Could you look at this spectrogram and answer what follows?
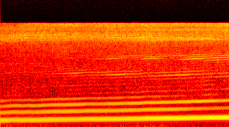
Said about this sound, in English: Electric engine gaining speed. So now, what sort of engine? What you're hearing in the background is like, doot, doot, doot, doot, and you're hearing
